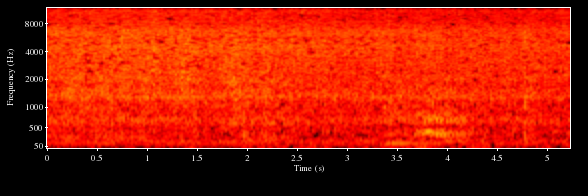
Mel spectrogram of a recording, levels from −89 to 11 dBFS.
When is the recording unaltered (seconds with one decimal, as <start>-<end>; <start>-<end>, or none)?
3.9-4.7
